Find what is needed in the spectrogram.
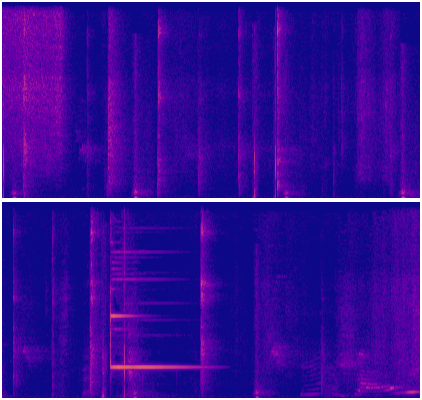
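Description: Short sharp knocks about once a second, with a single bright bell ding about four seconds in, the notification-bell sound effect of a subscribe-button pop-up.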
